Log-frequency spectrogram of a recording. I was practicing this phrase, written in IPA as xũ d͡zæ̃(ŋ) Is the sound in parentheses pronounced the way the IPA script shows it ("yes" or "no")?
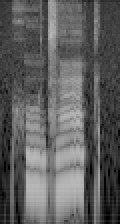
no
